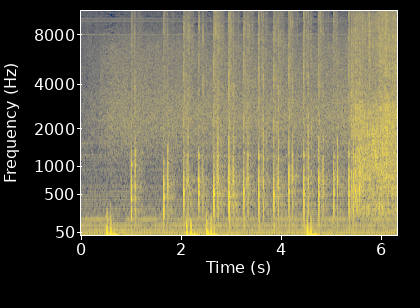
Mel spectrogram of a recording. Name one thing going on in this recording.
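Footsteps patter quickly on a hard stone floor.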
